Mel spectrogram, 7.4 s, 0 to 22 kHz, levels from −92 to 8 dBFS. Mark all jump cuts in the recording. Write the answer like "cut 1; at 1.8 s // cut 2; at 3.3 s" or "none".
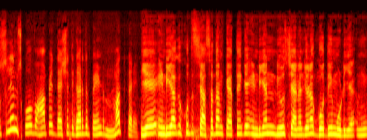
cut 1; at 2.7 s

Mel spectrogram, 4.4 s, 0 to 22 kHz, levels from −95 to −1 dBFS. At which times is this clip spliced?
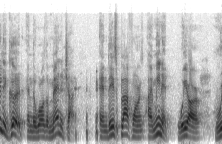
none

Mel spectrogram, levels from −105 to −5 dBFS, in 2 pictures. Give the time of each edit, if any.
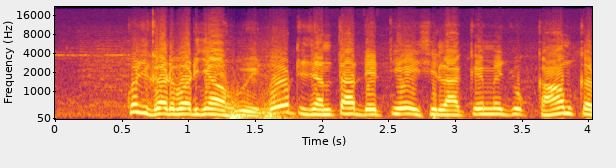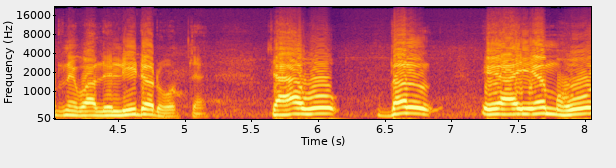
cut 1; at 1.6 s

